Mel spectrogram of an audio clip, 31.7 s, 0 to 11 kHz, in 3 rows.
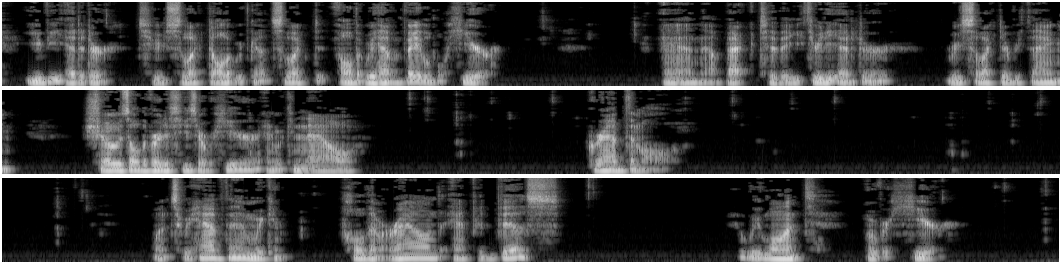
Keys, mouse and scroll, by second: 1.8 a, 6.0 a, 6.4 a, 22.1 b, 22.1 g, 26.3 g, 29.8 s.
